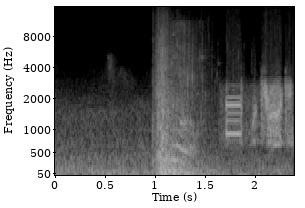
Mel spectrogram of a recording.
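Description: A heavy thud sounds as a body lands on the ground.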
